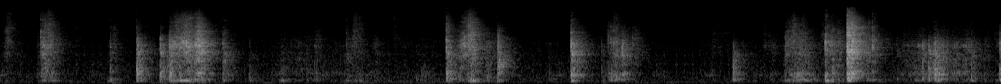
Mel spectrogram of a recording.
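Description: Metal spoon stirring chunky salsa in an aluminium foil tray: irregular scrapes and clinks of the spoon against the thin foil, with quieter pauses between strokes.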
